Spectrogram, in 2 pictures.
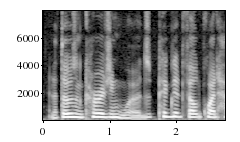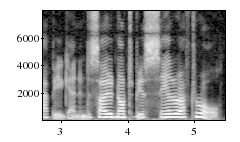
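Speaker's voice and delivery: plain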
